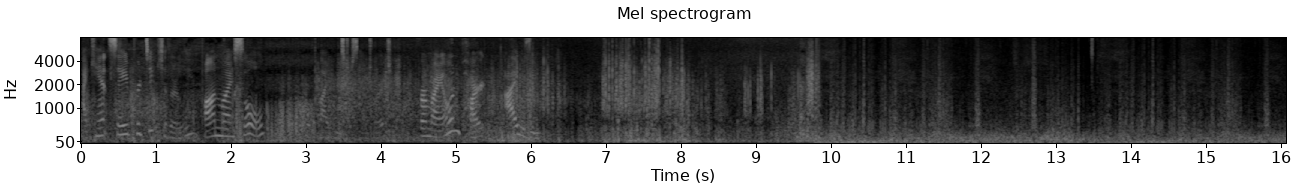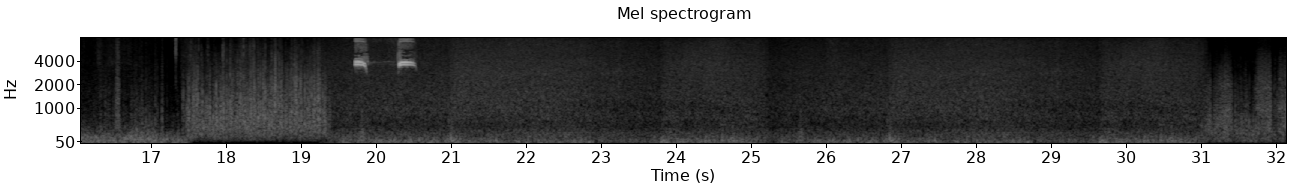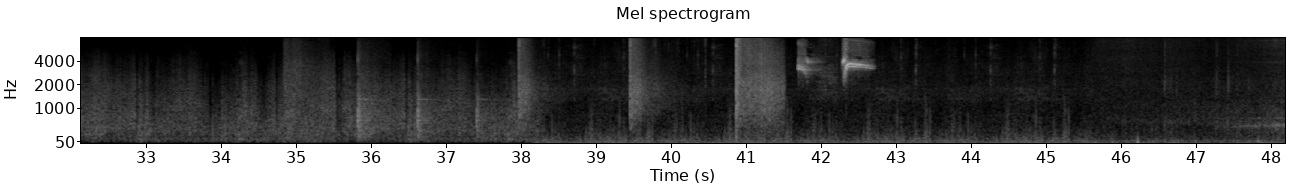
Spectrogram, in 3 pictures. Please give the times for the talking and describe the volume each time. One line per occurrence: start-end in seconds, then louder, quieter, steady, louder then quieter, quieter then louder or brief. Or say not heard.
0.0-6.2 quieter then louder.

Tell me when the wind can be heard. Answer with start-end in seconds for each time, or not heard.
0.0-48.1.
